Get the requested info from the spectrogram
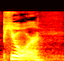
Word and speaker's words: PUR: It's pure. – Pure. No, P-U-R. – I would still pronounce it pure.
